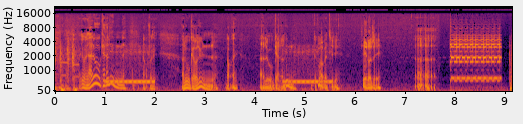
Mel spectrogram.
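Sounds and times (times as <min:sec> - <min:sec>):
telephone ringing: 0:00.0 - 0:02.1, 0:04.5 - 0:05.6, 0:07.8 - 0:09.0
speech: 0:00.5 - 0:06.6, 0:07.2 - 0:07.6.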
